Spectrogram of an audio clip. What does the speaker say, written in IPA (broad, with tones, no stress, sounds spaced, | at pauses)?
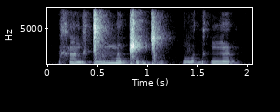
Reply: x ã˨ ɡ ə˨ ɡ͡ǀ ã˦ mː ə˦ w ǁ e˦ ɡ ɡ͡ǀ ʏ˨ | v ə˨ ɡ | ŋ ə̃˦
